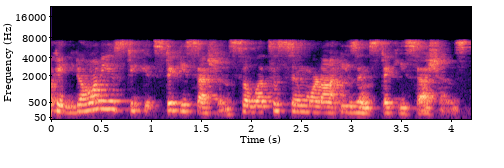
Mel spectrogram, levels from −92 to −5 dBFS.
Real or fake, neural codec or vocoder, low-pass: real; none; 7.2 kHz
